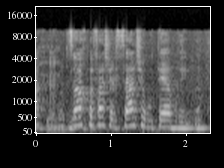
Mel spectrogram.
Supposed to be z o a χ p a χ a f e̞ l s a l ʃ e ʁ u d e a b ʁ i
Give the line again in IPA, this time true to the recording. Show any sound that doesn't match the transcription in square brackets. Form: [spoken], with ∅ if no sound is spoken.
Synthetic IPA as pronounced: z o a χ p a [f] a [ʃ] e̞ l s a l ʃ e ʁ u [t] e a b ʁ i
